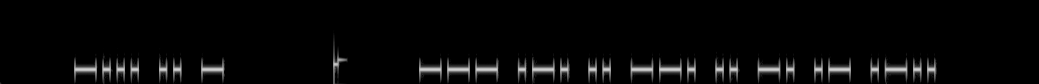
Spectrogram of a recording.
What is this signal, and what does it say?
Morse code, heard as a keyed tone, about 17 wpm, 700 Hz. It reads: BIT ORIGINAL
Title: Sentences from Top 900 Words - New Word Drill - 17wpm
